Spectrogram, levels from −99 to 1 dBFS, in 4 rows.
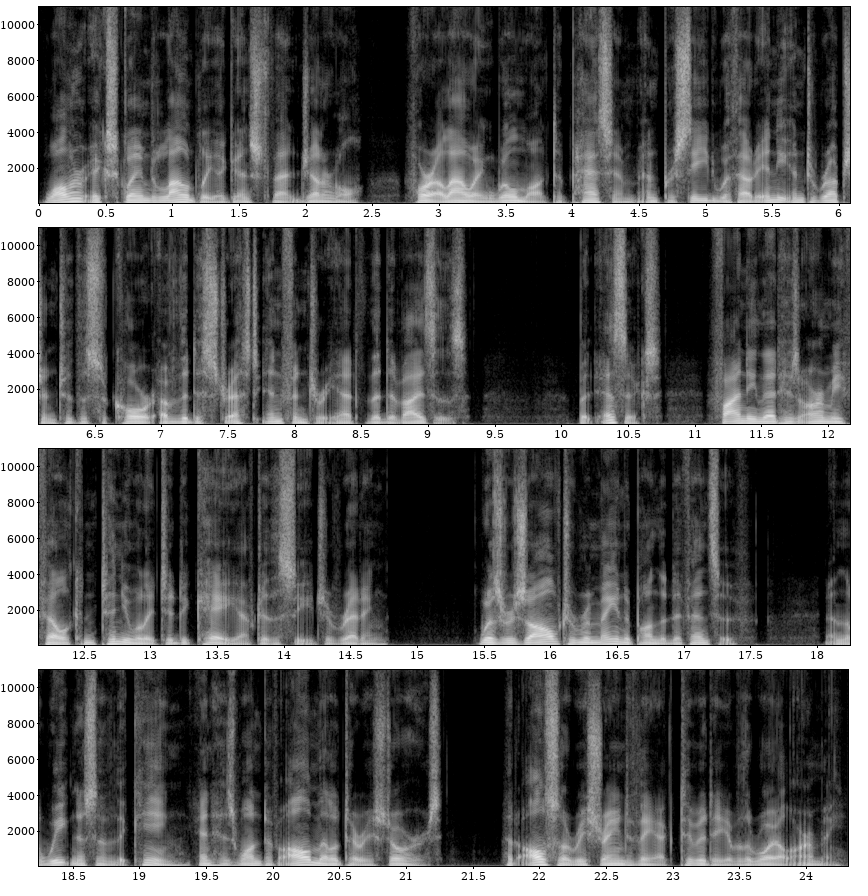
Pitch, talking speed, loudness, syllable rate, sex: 95 Hz, 175 wpm, -20 LUFS, 5.8 syllables/s, male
